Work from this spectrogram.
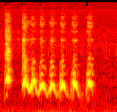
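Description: A dog barks seven times in a quick, steady series of sharp, close, fairly loud yips, with no voices over them.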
